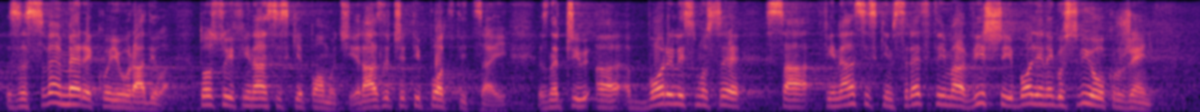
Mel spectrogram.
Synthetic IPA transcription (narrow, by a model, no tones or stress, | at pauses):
zasʋe̞me̞ɾeko̞jejeuɾaːd̪ilˠa̰ | t̪o̞ːsuifinansiske̞po̞mot͡ɕḭɾaːzlit͡ʂit̪ipo̞t̪t̪it̪sa̰jḭ | znaːt͡ʃibo̞ɾilismo̞se̞safinansiskimsɾet̪st̪ʋimaʋiʃeibo̞ʎe̞ne̞ɡo̞sʋiuokɾuʒe̞ːɲu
